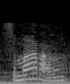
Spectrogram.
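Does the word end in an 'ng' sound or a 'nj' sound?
ng. The word ends in a plain 'ng' sound. This is the normal local pronunciation.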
